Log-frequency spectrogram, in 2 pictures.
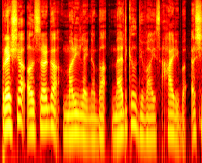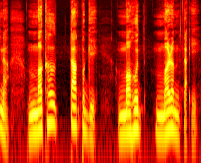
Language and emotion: Manipuri, neutral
